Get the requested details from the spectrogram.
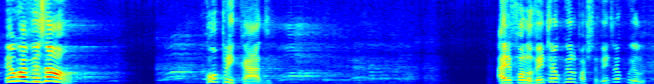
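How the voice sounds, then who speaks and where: Brazilian pastor guy, really high voice, joking sermon, hall echo. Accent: Brazilian Portuguese. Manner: joking, animated preaching with rhetorical questions to the congregation.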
